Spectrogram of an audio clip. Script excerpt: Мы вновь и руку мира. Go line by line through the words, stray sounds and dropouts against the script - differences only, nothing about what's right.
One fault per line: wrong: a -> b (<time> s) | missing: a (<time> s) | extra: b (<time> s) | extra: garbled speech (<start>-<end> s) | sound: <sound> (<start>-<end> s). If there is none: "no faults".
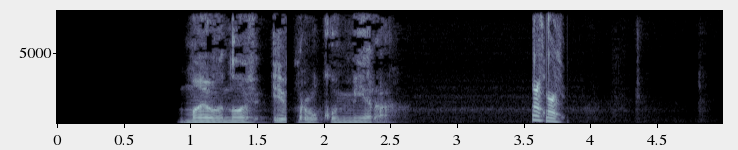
sound: chirp (3.6-3.9 s)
